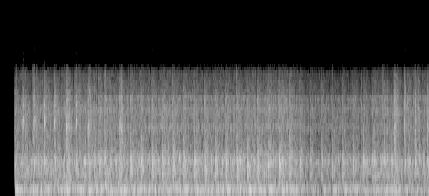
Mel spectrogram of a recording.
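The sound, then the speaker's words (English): Teletype machines clatter in a press room, a rapid, steady mechanical chatter that runs unbroken from start to finish with no talk over it. “You heard the teletype machines going, so we got some hot news from the press room, as they say.”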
